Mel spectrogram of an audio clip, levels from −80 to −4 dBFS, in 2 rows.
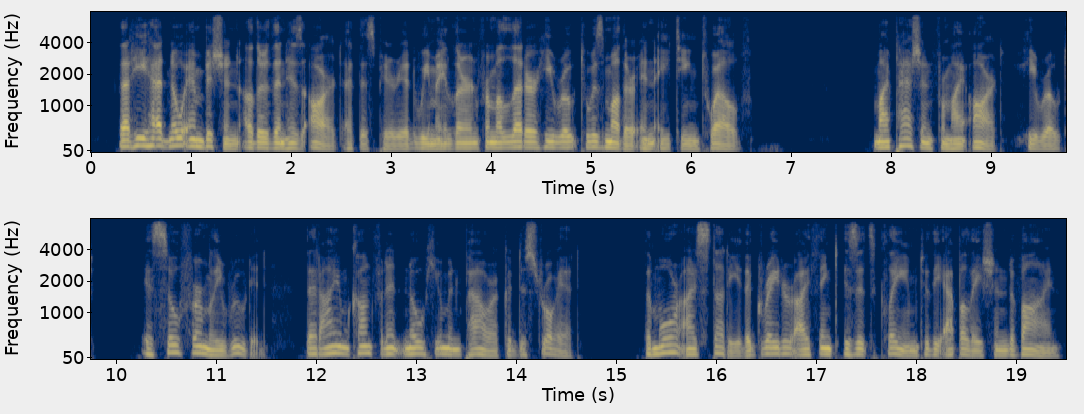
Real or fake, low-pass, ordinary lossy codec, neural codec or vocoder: fake; 7.2 kHz; Opus, 32 kbps; vocoder, 22.05 kHz, 80 mel bands, Vocos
